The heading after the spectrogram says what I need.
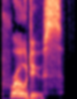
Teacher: When we talk about fresh farm items, the stress is on the first syllable.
